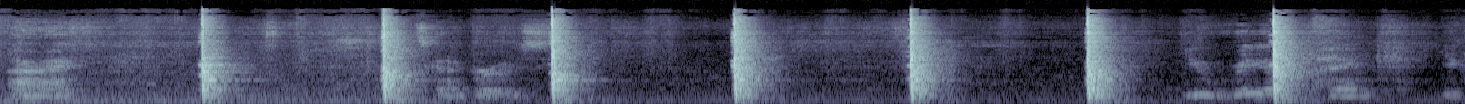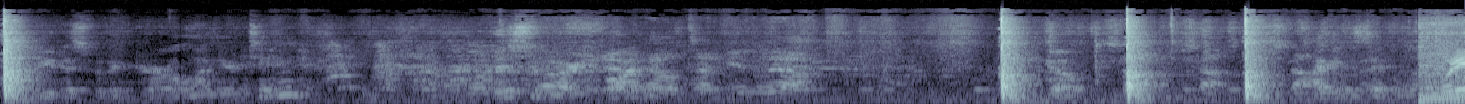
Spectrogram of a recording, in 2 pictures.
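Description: A hammer strikes wood in sharp, regular blows.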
